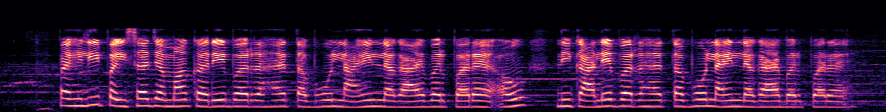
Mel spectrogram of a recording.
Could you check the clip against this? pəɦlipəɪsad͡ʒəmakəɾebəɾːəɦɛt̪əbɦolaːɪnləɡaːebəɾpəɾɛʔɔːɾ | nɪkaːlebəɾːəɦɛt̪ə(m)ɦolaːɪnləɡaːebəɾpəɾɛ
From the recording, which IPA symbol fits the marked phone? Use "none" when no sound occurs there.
b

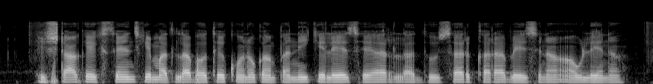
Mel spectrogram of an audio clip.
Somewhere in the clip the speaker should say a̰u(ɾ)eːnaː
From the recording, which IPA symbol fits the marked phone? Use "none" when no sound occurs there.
l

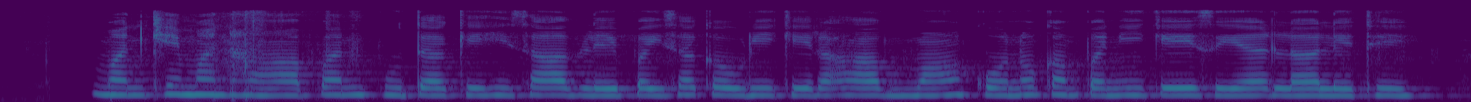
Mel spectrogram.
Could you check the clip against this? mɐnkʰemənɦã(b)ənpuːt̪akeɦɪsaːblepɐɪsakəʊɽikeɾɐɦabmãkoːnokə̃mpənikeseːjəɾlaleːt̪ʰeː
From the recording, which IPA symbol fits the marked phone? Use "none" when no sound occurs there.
p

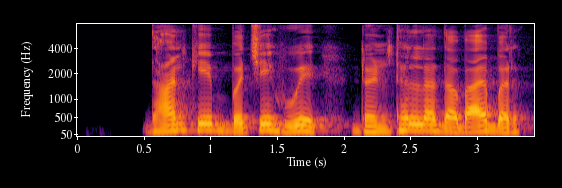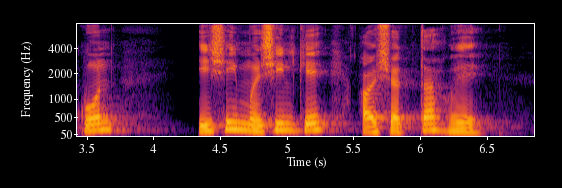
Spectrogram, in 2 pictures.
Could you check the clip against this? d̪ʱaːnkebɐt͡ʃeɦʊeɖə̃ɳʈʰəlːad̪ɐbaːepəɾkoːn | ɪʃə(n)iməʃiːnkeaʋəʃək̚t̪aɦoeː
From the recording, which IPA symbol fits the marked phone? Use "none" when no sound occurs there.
none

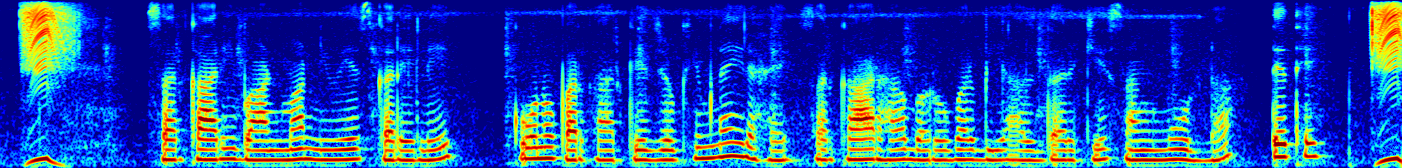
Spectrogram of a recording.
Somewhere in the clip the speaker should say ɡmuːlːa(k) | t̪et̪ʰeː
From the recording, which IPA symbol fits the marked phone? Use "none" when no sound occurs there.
none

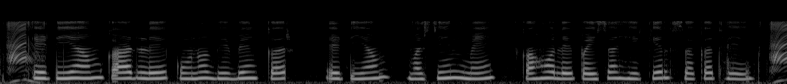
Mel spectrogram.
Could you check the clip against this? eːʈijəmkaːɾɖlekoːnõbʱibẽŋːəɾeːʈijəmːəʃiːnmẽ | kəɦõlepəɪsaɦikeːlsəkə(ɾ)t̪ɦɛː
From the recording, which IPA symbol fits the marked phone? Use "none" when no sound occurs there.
none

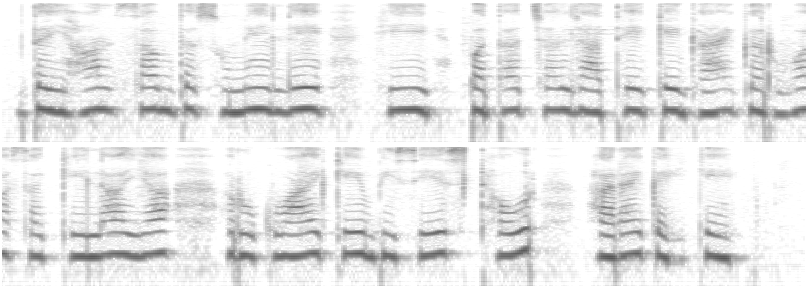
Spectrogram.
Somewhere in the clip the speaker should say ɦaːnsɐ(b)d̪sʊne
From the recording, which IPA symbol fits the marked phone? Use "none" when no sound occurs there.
b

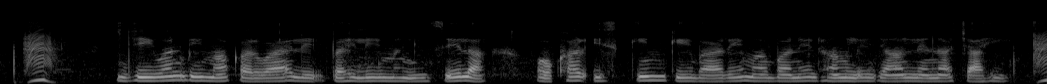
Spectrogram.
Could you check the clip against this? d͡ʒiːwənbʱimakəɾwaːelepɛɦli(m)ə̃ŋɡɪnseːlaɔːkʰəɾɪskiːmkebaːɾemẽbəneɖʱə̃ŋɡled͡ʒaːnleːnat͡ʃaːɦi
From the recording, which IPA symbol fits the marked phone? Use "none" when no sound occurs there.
m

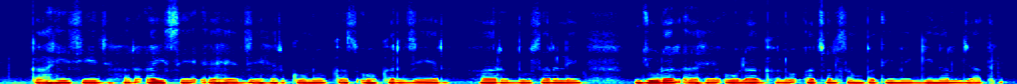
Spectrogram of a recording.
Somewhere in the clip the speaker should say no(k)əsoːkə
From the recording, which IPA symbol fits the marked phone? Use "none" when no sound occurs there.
k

